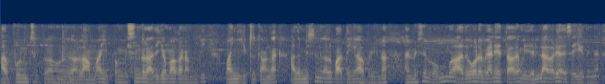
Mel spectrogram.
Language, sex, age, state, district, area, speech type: Tamil, male, 18-30, Tamil Nadu, Tiruppur, rural, spontaneous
